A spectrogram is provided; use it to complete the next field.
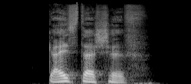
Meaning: ghost ship
- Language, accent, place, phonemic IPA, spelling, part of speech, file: German, Germany, Berlin, /ˈɡaɪ̯stɐˌʃɪf/, Geisterschiff, noun, De-Geisterschiff.ogg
